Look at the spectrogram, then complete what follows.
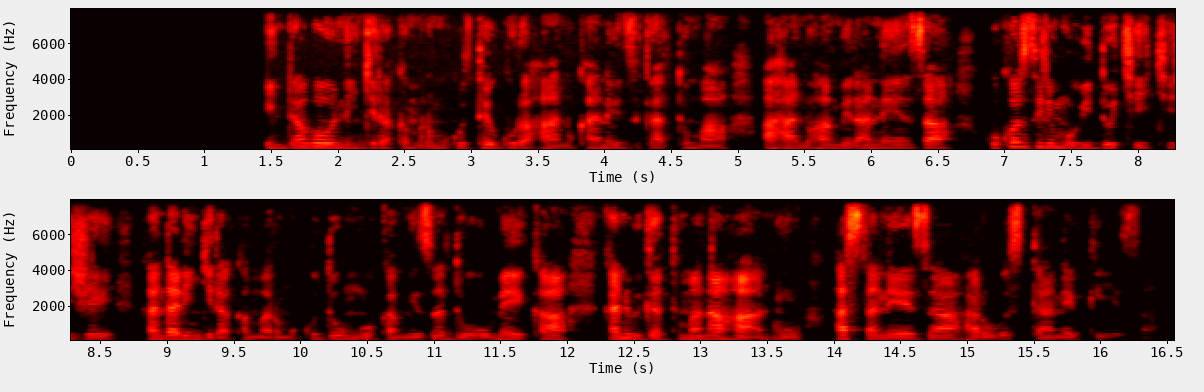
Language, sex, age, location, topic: Kinyarwanda, male, 18-24, Kigali, agriculture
